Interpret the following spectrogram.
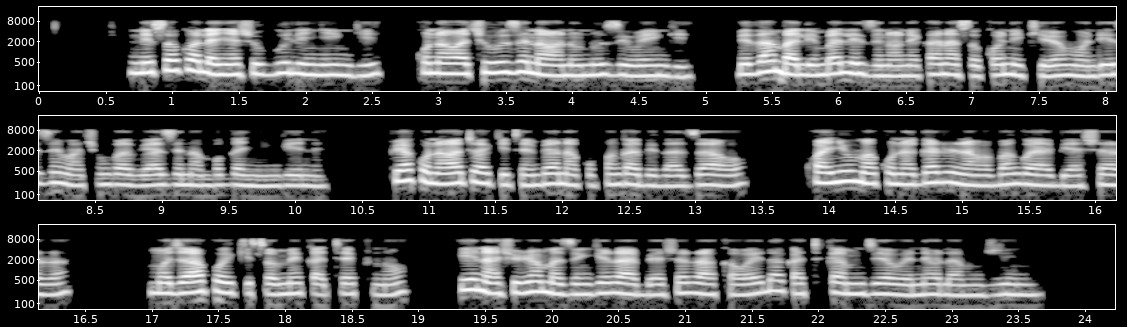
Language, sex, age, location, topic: Swahili, female, 18-24, Kisii, finance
